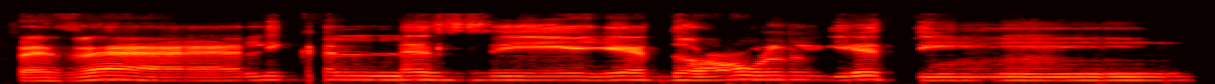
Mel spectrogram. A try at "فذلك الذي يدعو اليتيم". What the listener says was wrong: இல்ல இல்ல இல்ல இல்ல இதுல நீங்க ஐன ஏலியாக உச்சரிக்கிறதுக்கு ட்ரை பண்ணிட்டீங்க ஐன் என்ற எழுத்த ஐன் எழுத்துக்கு முன்னாடியே நீங்க ஓதுறதுக்கு ட்ரை பண்ணிட்டீங்க எனவே உங்களோட நிறைய இடங்கள் ஐனுக்கு மாறிட்டு இப்ப இல்ல அந்த ஸ்டார்டிங் பல فذلي அல்ல فذلي அவ்வளவுதான் என்று போறது பல فذلك الذي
